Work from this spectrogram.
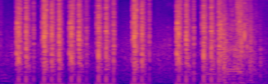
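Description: Gunfire in the World War II shooter game Hell Let Loose, loud close bursts of automatic fire in quick rhythmic volleys with short gaps between them.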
